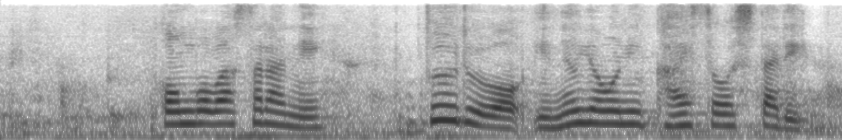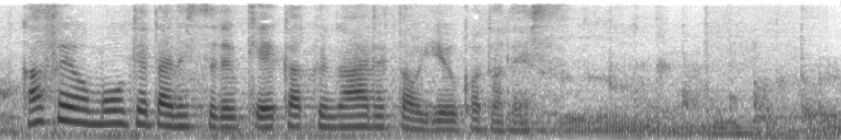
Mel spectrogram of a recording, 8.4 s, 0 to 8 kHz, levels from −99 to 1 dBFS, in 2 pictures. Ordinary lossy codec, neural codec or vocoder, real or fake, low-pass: MP3, 48 kbps; codec, 16 kHz, 2 kbps, X-Codec, WavLM features, trained on Multilingual LibriSpeech; fake; 7.2 kHz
